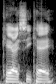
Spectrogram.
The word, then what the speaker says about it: Kik: I thought there was I read now here seeing KICK, but there's another like chat app called like Kick, KIK.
